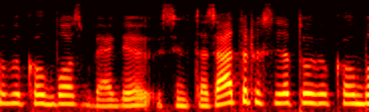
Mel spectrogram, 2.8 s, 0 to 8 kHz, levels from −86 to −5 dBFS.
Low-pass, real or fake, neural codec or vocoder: 7.2 kHz; fake; codec, 16 kHz, 1 kbps, X-Codec, HuBERT features, trained on LibriSpeech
